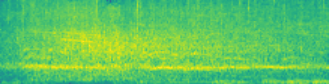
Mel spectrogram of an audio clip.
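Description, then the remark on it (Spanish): A sustained burst of audience applause and cheering fills the space, dense clapping from a large crowd holding steady and loud throughout, with no talking over it. “Aquí seguiremos con ovaciones y ya vendrán las broncas, pero para la próxima entrega.”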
